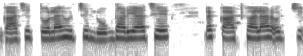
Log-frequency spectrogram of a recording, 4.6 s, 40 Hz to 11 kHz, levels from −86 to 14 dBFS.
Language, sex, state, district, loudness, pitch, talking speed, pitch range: Bengali, female, West Bengal, Dakshin Dinajpur, -17 LUFS, 245 Hz, 130 wpm, 230-265 Hz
